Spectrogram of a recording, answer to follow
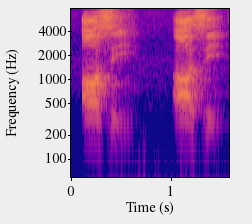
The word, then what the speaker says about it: Aussie: repeat this aussie aussie so you pronounce it like o zed-zed-y ozzy and warwick said i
